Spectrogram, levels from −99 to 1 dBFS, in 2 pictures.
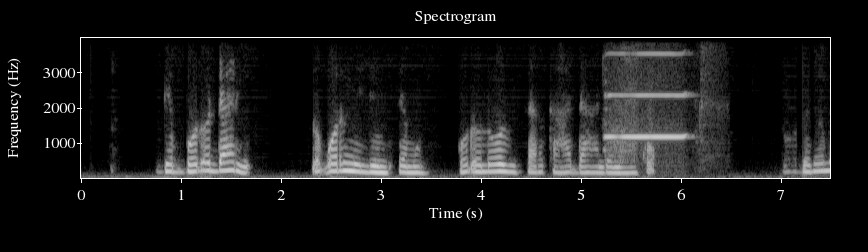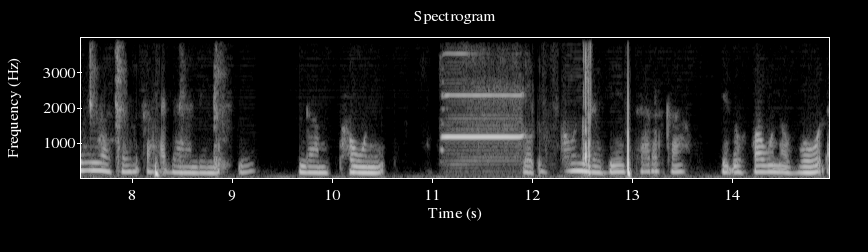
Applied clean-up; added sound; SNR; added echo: neural diffusion model UNIVERSE++.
